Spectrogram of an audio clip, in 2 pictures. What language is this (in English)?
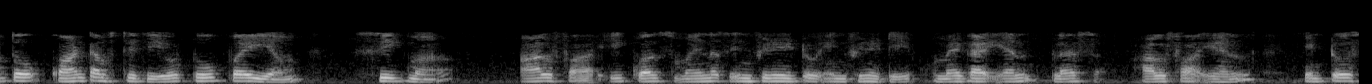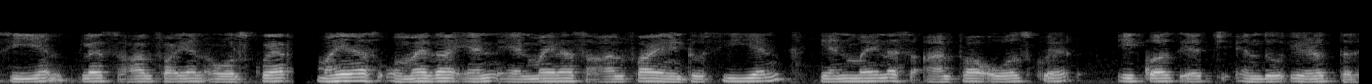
Kannada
